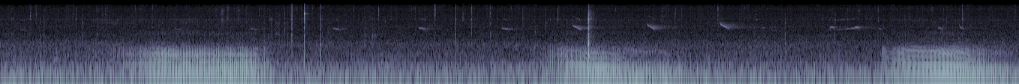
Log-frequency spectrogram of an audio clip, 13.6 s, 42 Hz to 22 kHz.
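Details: A man snoring outdoors: three low, rumbling, fluttering breaths about five seconds apart, roughly 12 a minute, with birdsong in the background: snoring.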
